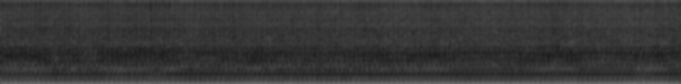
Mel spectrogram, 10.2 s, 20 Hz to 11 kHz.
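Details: Vintage Honda Harmony II HRR216 mower, estimated mid-90s, unused for years; after carburetor removal and cleaning it started on the first pull with choke and no air filter. Steady even idle, constant drone, no misses or surging; running acceptably.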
